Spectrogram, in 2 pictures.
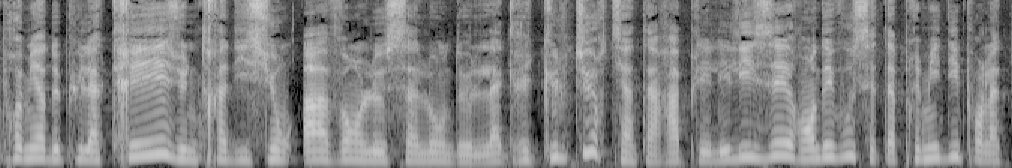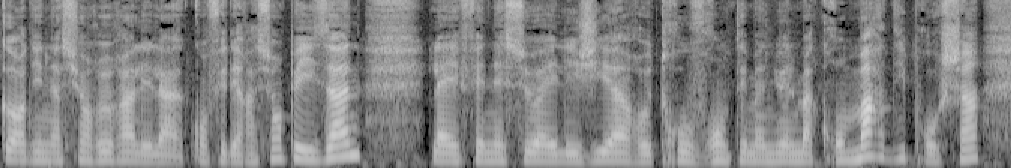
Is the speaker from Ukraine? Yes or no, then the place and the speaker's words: no; Mayenne, Pays de la Loire, France; chez nous en Mayenne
